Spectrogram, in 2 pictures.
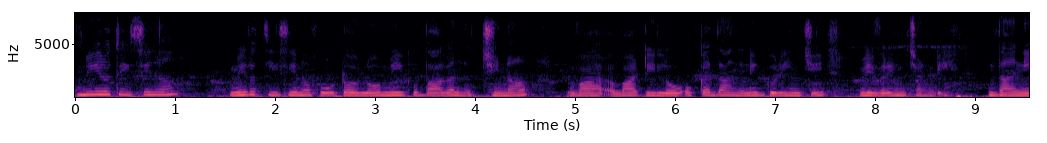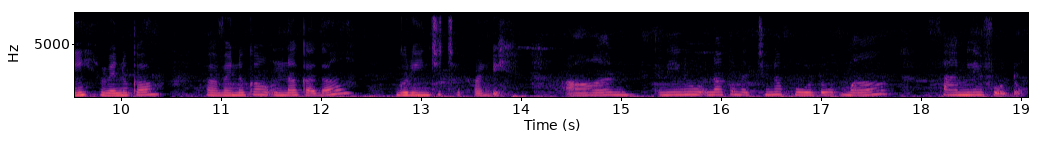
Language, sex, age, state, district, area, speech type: Telugu, female, 18-30, Telangana, Yadadri Bhuvanagiri, urban, spontaneous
